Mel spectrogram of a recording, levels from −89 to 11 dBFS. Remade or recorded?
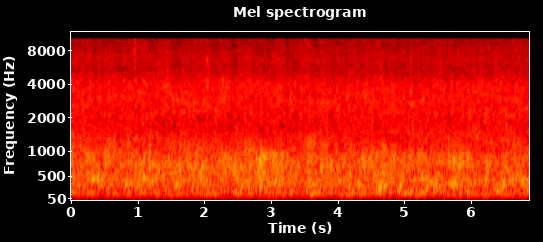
remade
